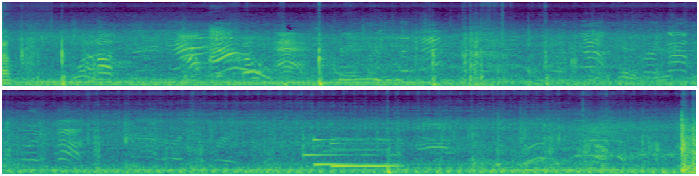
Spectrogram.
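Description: Several people's voices calling out at a distance during a game of basketball, with a few sharp knocks of the ball bouncing, over a steady low hum.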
